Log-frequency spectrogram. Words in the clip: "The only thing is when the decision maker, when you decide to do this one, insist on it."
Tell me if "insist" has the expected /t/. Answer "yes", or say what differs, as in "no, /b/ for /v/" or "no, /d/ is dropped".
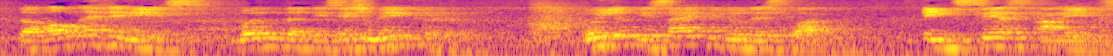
no, /t/ is dropped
